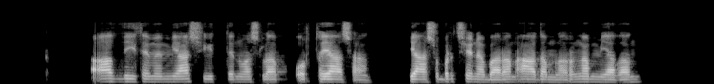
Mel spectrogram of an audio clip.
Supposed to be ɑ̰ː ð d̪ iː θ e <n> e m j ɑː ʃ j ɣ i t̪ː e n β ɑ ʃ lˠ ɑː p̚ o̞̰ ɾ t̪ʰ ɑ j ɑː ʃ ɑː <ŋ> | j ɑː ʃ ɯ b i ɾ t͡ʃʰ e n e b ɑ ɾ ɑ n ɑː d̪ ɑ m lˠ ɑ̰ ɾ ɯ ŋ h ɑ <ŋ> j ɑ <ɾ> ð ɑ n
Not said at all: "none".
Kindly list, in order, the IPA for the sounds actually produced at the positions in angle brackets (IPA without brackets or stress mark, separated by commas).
m, n, m, none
